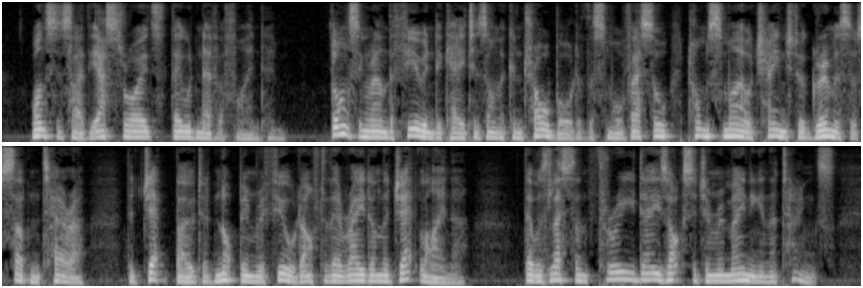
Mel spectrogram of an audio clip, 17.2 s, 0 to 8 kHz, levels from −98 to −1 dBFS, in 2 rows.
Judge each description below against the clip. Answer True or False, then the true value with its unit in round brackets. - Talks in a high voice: False (115 Hz)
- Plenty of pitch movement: False (3.9 semitones)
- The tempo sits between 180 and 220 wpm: True (195 wpm)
